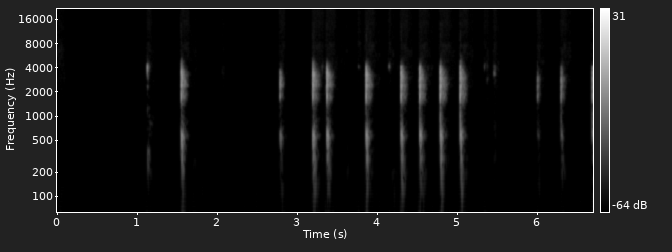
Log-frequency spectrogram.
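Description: Faint, short clicks of a stylus tapping on a tablet's writing surface as digits are handwritten, about fifteen taps in irregular clusters starting about a second in.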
